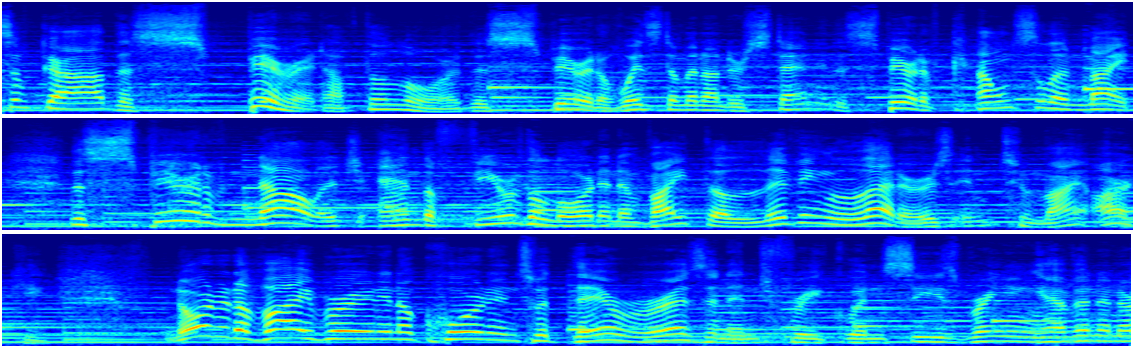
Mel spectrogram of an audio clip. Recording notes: Sunday sermon from the Decoding the Supernatural Conference from March 7, 2021 at the Global Fire Church in Murfreesboro, Tennessee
